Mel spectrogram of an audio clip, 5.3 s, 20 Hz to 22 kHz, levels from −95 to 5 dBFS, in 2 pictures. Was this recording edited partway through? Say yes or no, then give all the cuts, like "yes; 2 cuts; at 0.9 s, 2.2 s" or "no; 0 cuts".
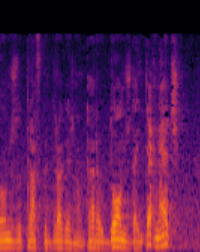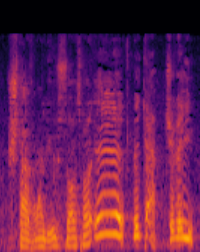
no; 0 cuts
